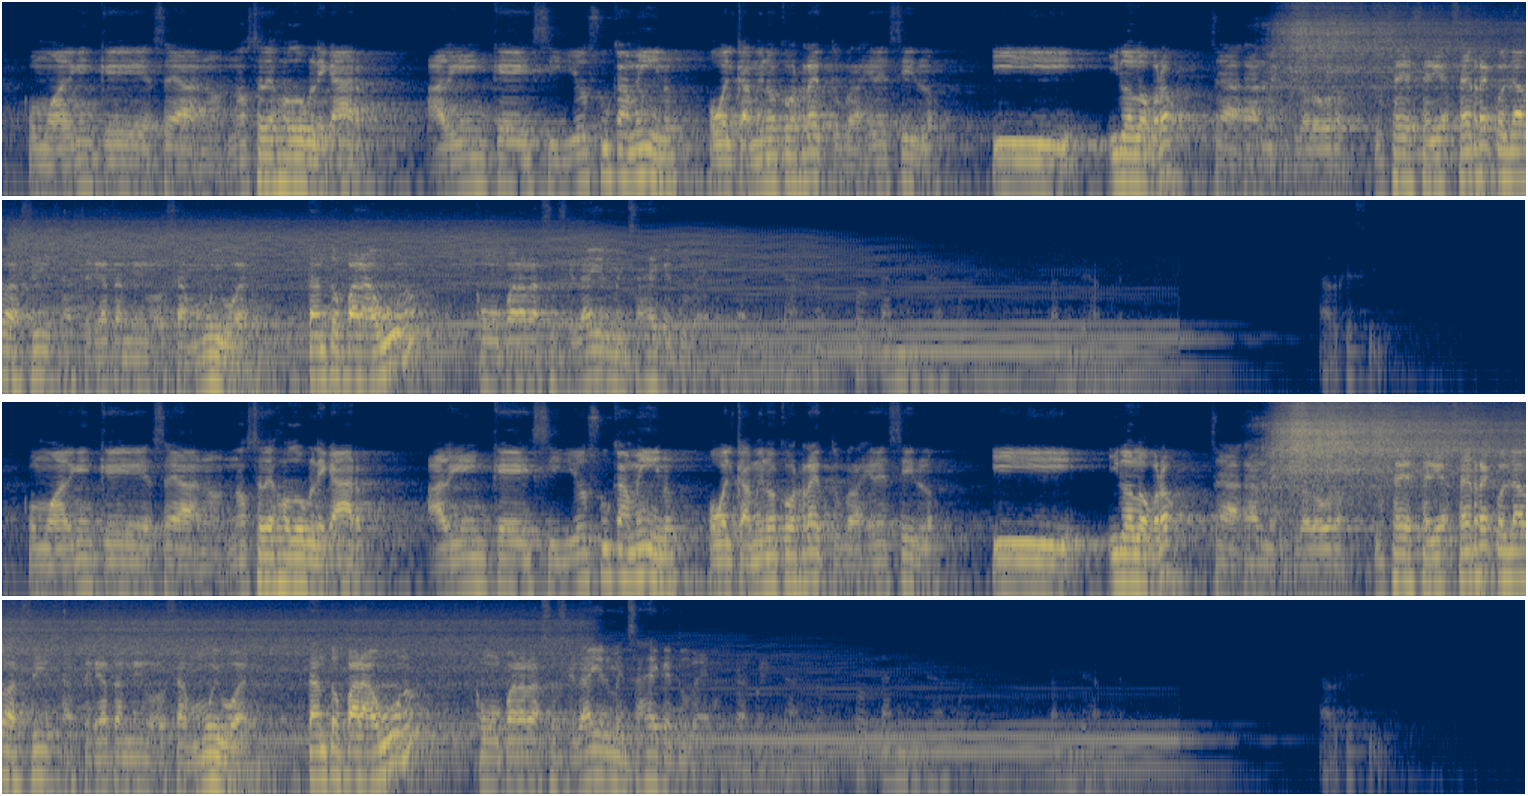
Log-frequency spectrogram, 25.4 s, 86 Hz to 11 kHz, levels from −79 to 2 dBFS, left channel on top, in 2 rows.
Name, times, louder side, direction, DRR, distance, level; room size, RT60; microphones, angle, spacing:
voice 1, 0.2-3.1 3.5-7.8 8.3-9.0 9.2-9.8 10.1-14.9 15.3-16.2 16.6-19.1, right 1 dB, 20° right, 8 dB, 0.8 m, -24 dB
sound 1, 10.2-17.7, right 9 dB, 60° right, 0.7 m, -32 dB
sound 2, 12.7-22.5, left 4 dB, 85° left, 0.6 m, -36 dB
voice 2, 19.2-20.8 21.4-22.1 23.7-24.0, left 2 dB, 30° left, 8 dB, 0.6 m, -44 dB
21.5 x 20.0 x 7.7 m, 2.1 s
head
